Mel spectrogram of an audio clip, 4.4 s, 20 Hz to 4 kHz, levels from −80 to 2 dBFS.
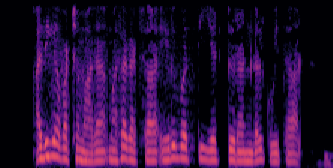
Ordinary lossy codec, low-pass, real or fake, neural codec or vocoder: AAC, 16 kbps; 3.6 kHz; real; none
